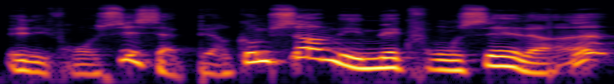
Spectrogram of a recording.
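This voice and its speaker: A man's voice: fairly high pitch, huge pitch swings, normal speed, a little mellow. A man with a Québécois accent hosting a podcast, speaking bluntly and sarcastically to the listener, with profanity. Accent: Québécois French. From Quebec. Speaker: podcast host. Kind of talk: motivational podcast monologue.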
